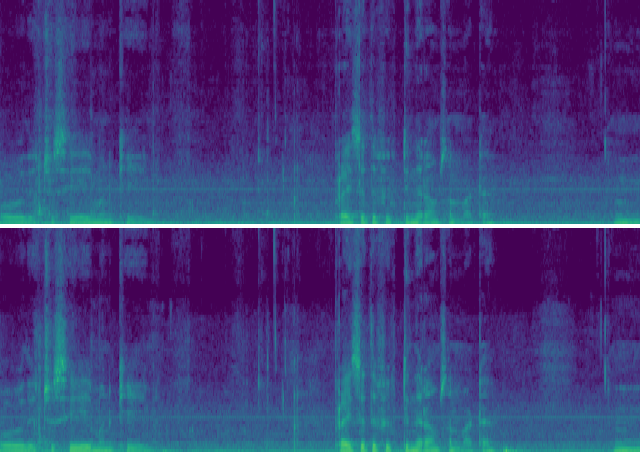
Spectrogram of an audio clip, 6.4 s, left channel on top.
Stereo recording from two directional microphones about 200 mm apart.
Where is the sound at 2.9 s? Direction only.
25° right (ahead or behind).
